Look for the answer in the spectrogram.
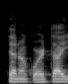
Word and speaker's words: Tenoch Huerta: Tenoch Huerta, yes.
